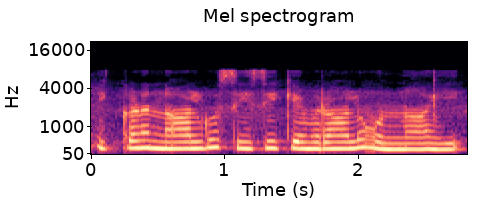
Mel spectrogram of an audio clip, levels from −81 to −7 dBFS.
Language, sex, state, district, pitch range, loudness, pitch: Telugu, female, Telangana, Hyderabad, 225-250 Hz, -11 LUFS, 235 Hz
